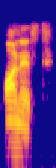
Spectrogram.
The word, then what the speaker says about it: honest: যেমন ধরো আমি বললাম HONEST, অনেস্ট। এই যে আমি অনেস্ট বললাম, শুরুতে কিন্তু কি দেওয়া আছে? এইচ দেওয়া আছে।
